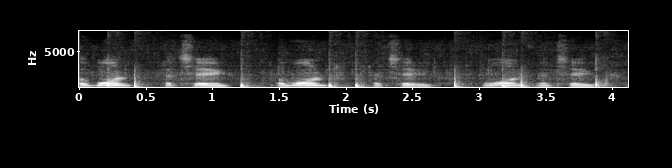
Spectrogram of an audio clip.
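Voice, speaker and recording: A man of medium pitch speaks fairly slowly with fairly even intonation. The sound is dry and close with no echo, though background noise is noticeable. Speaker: Minecraft tutorial creator. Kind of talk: tutorial. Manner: counting aloud, repetitive.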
